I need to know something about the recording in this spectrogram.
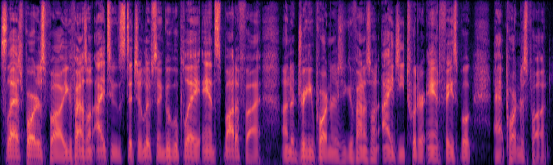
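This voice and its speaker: A man's voice: a bass voice, fairly even intonation, fairly quick, hardly any pauses, dry recording, studio quality. A man co-hosting a podcast, chatting casually, laughing often and swearing freely. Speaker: podcast co-host.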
